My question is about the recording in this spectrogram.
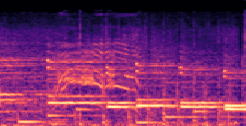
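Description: Background music with a melody of short, steady notes. About half a second in, a high wavering cry rises and falls over it for about half a second.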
